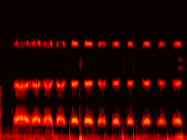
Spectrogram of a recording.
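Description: An animal's high chirping call, a rapid even series of short clear notes at about five a second. A single thump sounds about a second in.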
